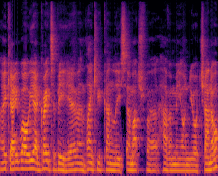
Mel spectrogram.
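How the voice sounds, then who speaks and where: A man's medium-pitched voice with a southern English accent. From southern England (Slough). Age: 60s. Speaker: business owner. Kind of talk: interview. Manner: hesitant, many fillers.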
